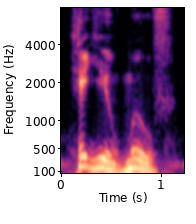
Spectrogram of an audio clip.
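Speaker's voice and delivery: mildly angry, drawn-out order; acted irritation, slowly ordering someone aside. A narrator's reading. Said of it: "I hear an angry voice".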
